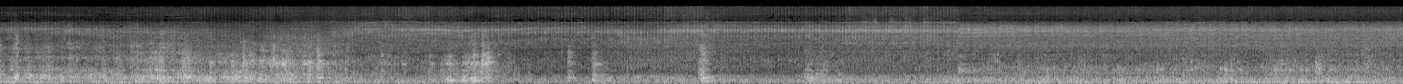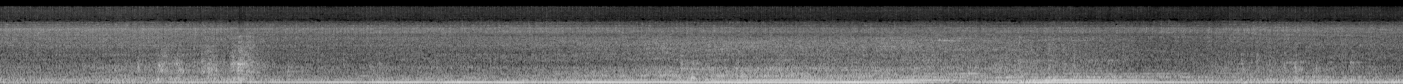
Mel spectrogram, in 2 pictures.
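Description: Heavy diesel engine of a Hyundai 215 hydraulic excavator running continuously at work, its low hum growing stronger a little past halfway. A few sharp knocks stand out in the first several seconds and once more near the middle.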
